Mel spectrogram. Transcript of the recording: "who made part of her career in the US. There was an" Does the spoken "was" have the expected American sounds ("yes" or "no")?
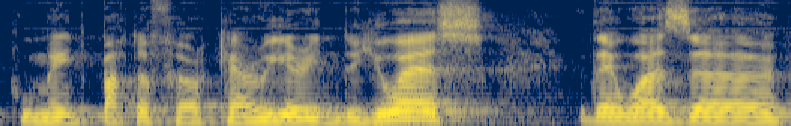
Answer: yes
